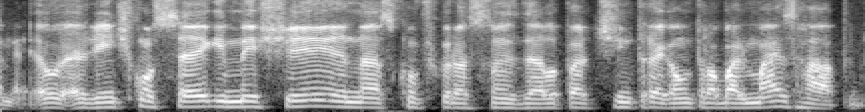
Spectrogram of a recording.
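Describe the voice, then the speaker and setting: A man with an unremarkable speaking voice talks at a medium pitch with fairly even intonation. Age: 20s. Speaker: dental radiologist, 3D printing specialist. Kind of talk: casual podcast interview.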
